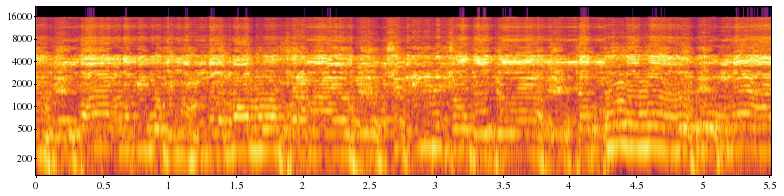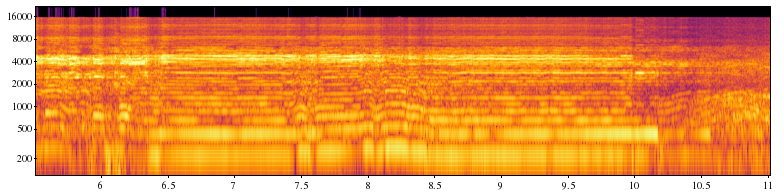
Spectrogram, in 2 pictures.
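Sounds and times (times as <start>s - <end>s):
man chanting a held note: 0.0s - 10.5s.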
